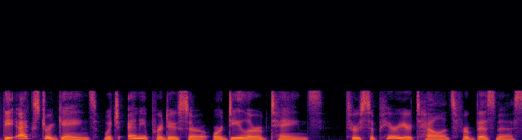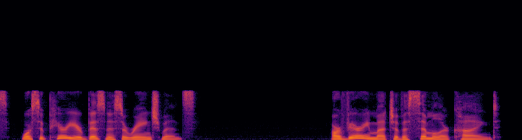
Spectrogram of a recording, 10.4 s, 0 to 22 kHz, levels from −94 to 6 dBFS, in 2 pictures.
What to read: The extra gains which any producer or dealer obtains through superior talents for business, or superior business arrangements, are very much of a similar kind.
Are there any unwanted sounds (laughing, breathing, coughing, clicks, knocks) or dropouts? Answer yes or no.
no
